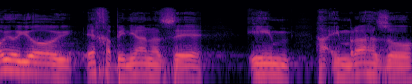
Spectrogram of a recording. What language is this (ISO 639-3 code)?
heb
